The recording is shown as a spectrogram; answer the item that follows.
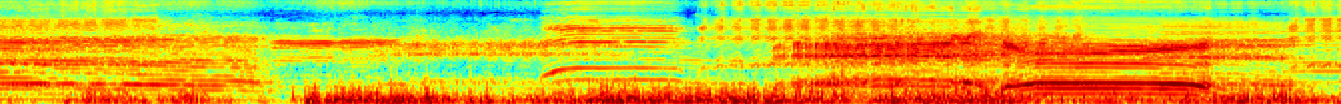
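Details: Sheep and lambs bleat in overlapping, wavering cries, some deep and some higher-pitched, over a rumbling background.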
